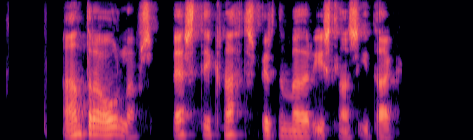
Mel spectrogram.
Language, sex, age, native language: Icelandic, male, 50-59, Icelandic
